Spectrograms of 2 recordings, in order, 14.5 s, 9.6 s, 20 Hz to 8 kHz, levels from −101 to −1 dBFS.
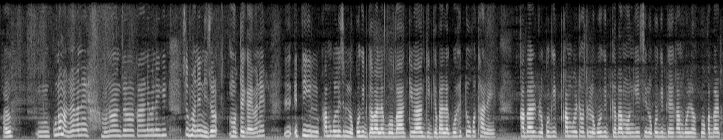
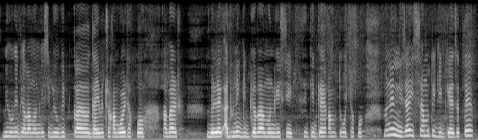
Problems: constant background noise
